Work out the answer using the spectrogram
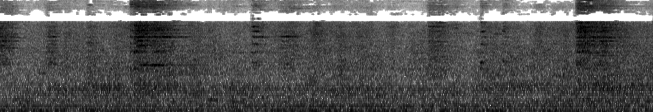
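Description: Tank cars of a freight train rolling past: a steady rumble of steel wheels on rail, with brief high wheel squeals about a second and a half in, at about four and a half seconds, and near six seconds.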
